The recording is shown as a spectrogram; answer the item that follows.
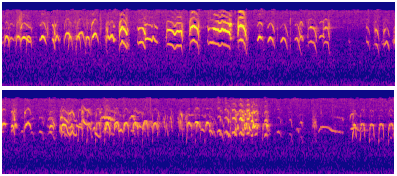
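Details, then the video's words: Pygmy nuthatches (Sitta pygmaea) give high, thin piping notes in fast, excited chattering bursts, several birds seemingly calling over one another with little pause. "Canto del Trepador Enano"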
